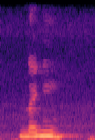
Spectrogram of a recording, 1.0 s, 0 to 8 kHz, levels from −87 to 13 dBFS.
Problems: background sounds at intervals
